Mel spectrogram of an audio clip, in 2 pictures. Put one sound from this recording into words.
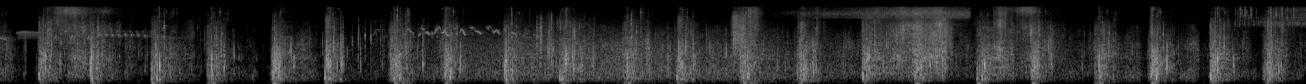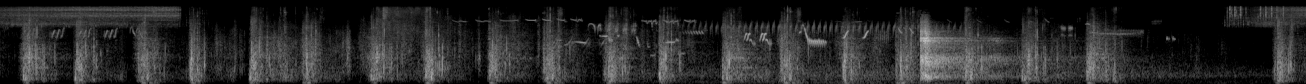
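Footsteps rustle through grass and undergrowth at a steady walking pace.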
